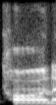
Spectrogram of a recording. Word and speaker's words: Kahn: is called everything explained by Ethan Coen again my last name is spelled ka HN and I kind of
